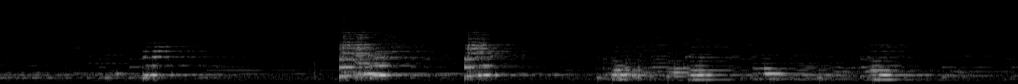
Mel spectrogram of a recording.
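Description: Persian long-necked plucked lute playing a slow, free-rhythm phrase: a few struck notes with pauses between them, the two loudest about three and a half and five seconds in, then a run of single notes that each ring and die away.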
